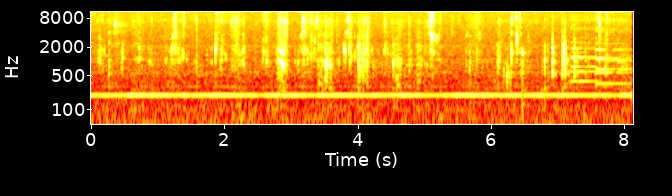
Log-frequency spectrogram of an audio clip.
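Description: Close-up eating sounds: wet chewing, lip smacks and mouth clicks from someone chewing baked salmon, irregular and close to the microphone, over a steady low hum. Soft background music comes in near the end.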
